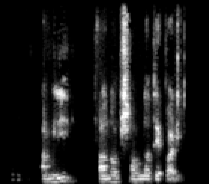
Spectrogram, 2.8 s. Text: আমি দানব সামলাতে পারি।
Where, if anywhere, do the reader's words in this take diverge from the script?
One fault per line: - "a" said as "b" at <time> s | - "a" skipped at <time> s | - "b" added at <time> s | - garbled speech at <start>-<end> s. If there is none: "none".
none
